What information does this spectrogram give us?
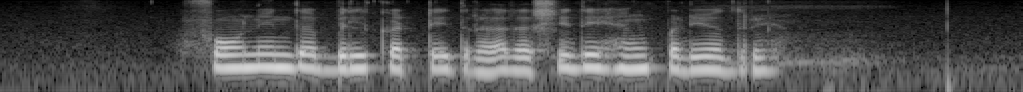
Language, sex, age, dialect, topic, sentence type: Kannada, female, 31-35, Dharwad Kannada, banking, question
